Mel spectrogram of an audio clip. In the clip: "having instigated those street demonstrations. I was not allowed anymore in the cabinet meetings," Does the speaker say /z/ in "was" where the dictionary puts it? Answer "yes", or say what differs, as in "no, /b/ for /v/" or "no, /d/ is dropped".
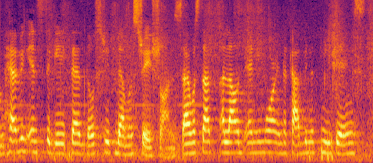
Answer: no, /s/ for /z/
